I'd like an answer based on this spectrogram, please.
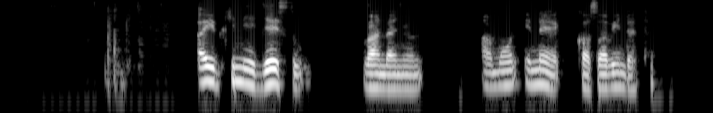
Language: Kalenjin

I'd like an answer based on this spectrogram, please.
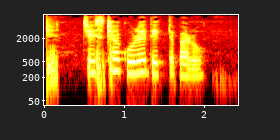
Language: Bangla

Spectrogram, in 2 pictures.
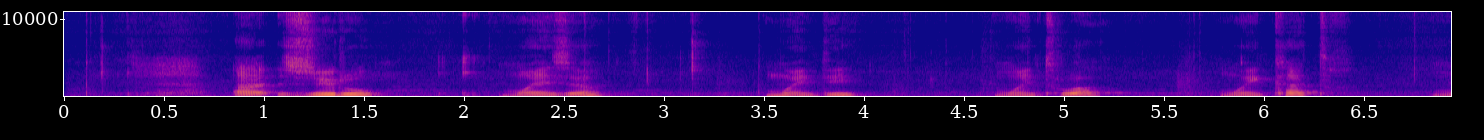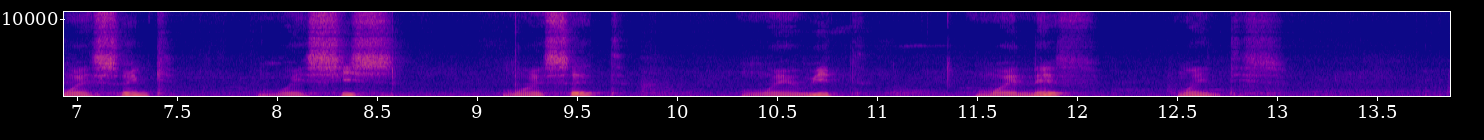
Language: Tsimihety Malagasy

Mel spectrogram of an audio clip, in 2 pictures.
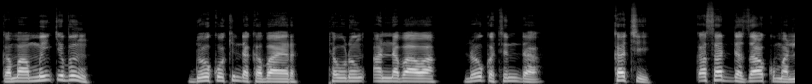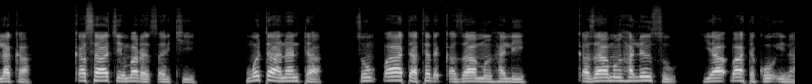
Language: Hausa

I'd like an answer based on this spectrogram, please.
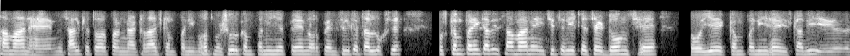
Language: Urdu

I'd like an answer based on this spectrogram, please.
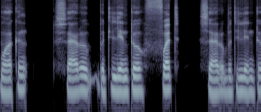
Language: Bacama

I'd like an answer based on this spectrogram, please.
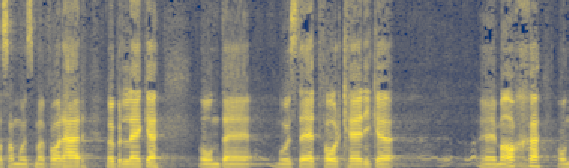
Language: Swiss German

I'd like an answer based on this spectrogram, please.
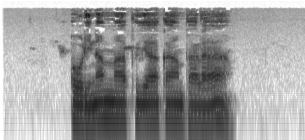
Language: Ganda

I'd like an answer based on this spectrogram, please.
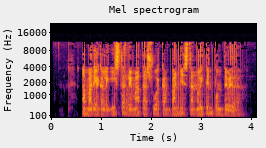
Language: Galician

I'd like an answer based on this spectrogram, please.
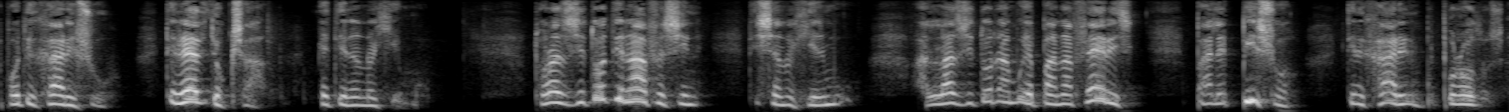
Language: Greek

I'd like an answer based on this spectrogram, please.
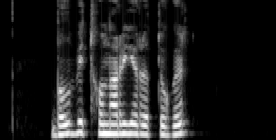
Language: Bashkir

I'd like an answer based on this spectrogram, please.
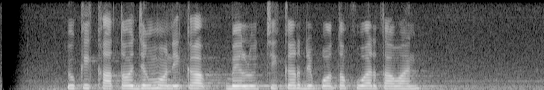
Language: Sundanese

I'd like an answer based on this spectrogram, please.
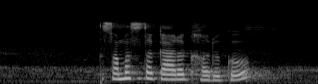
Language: Nepali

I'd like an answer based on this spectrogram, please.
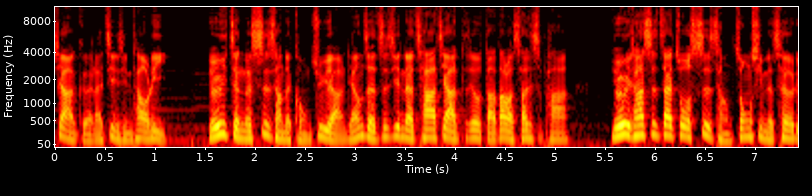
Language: Chinese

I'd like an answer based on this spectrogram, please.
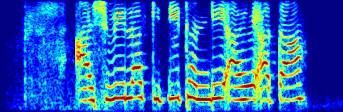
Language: Marathi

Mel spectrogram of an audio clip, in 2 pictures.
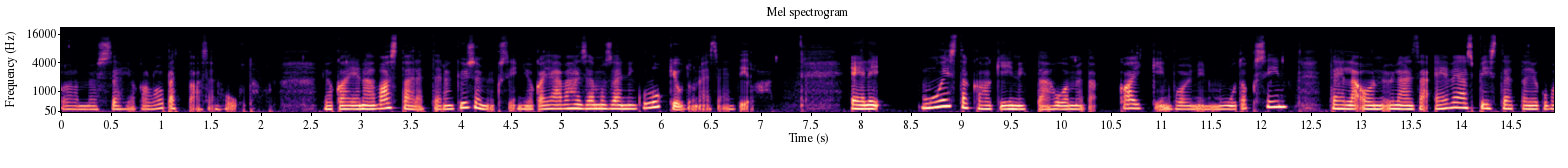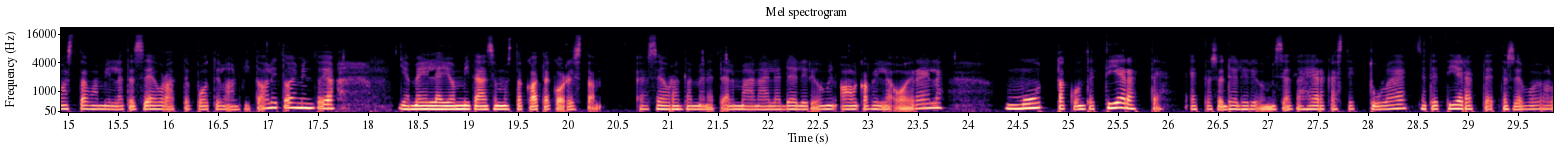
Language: Finnish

